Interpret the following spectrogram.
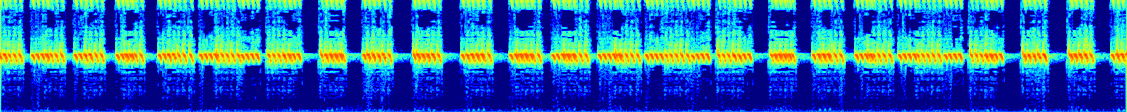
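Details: Two crickets stridulating close by, producing a dense stream of piercing high chirps, some merged into short bursts, steady in loudness and free of other noise.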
